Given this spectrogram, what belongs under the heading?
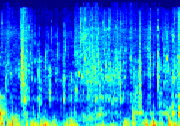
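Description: Water splashes and gurgles into a container in short, uneven gushes, close by and moderately loud.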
